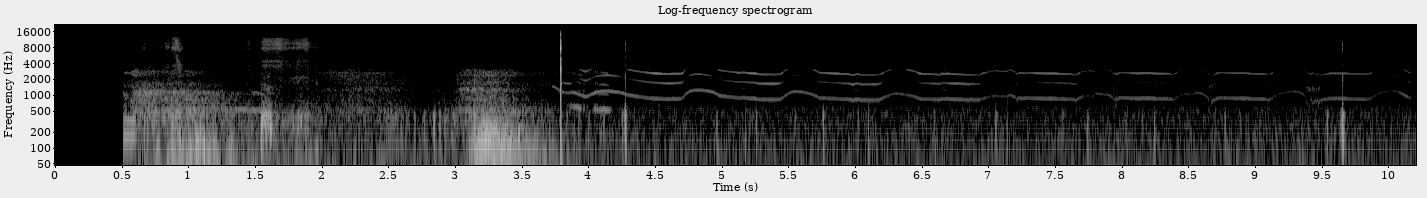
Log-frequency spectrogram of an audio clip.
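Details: Obese adult with high blood pressure and a history of SVT: whistling wheeze pulsing in time with the heartbeat, about 85 a minute. Occurs only when lying flat on the back.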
